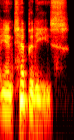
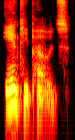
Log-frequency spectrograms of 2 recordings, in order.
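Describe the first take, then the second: First: The word is said in its usual blended form. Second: The word is split into anti and podes. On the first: "the pronunciation of that word kind of, uh, obscures it" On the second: "if you were to be crude, you could say"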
